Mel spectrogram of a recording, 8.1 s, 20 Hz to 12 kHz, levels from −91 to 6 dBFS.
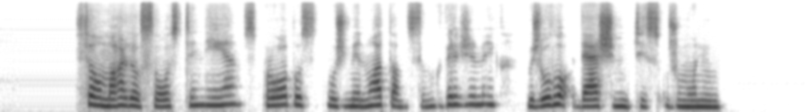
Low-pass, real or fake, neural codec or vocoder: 10.8 kHz; fake; codec, 16 kHz in and 24 kHz out, 0.6 kbps, FocalCodec, streaming, 2048 codes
